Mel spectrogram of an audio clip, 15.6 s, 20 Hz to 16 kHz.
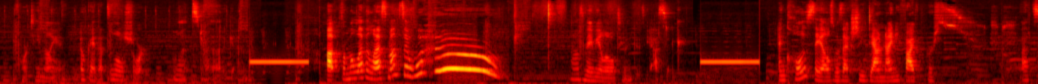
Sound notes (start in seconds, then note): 3.7 beep; 6.6 cheering; 10.5 beep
